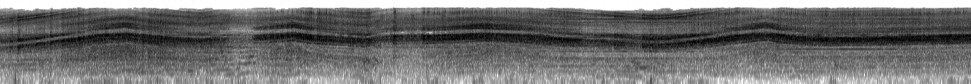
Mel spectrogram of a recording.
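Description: A small motor engine whines steadily, rising and falling in pitch.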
